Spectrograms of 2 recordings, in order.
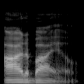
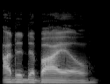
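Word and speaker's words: Adebayo: Bam Adabio like it's not Adio like Perkins says. It's not Ado.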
